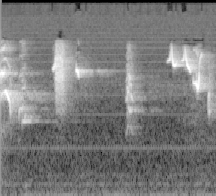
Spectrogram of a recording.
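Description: Gray Catbird song: a jumble of squeaky, scratchy high phrases, each given once before switching to the next, with brief gaps between.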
